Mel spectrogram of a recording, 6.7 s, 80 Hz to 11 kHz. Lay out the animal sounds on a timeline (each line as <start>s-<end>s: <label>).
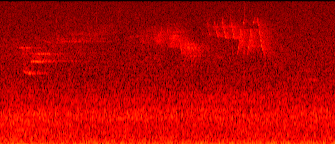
0.0s-1.3s: Wood Thrush (Hylocichla mustelina)
0.8s-2.6s: Black-throated Blue Warbler (Setophaga caerulescens)
2.7s-4.0s: Mourning Warbler (Geothlypis philadelphia)
3.8s-5.6s: Chestnut-sided Warbler (Setophaga pensylvanica)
